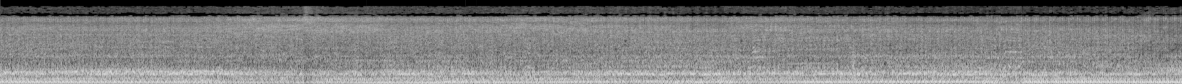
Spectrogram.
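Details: Farmall 140 industrial tractor, revived after 10+ years sitting, driven after a clutch repair, in reverse then second gear: uneven, lumpy running with a loping beat and stumbles under load; a misfire because two plug wires were swapped on the distributor cap.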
